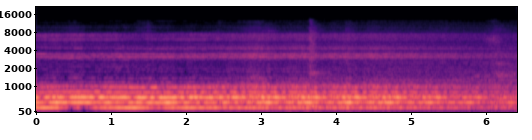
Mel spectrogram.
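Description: A male qari's voice in melodic Quran recitation (tilawat), holding one long steady note through a microphone, easing off near the end.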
